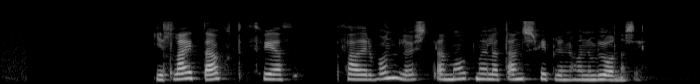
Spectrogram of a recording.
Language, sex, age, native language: Icelandic, female, 18-19, Icelandic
